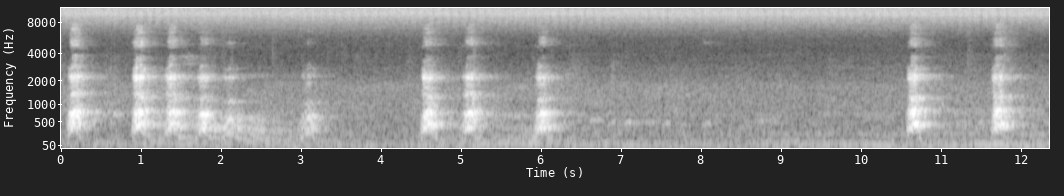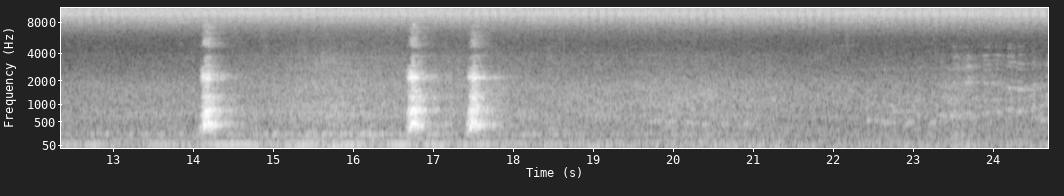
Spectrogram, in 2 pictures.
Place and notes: summer night ambience on the balcony of babica house
(SD702, Audio Technica BP4025)
Maribor, Slovenia, 31 July 2012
